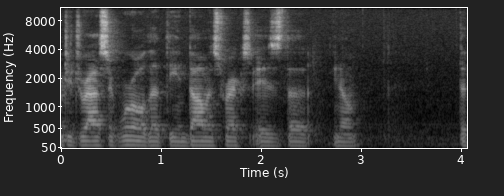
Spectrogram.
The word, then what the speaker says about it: Indominus rex: in history indominus rex say it like this indominus rex lives now in jurassic world length 50 feet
